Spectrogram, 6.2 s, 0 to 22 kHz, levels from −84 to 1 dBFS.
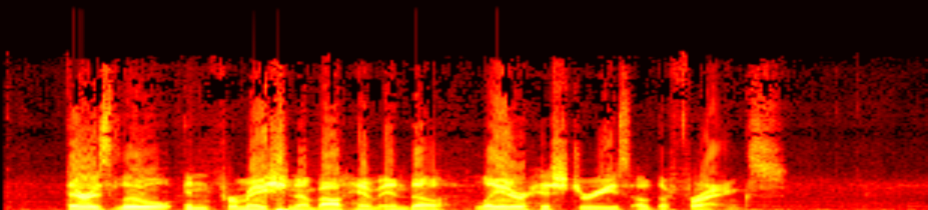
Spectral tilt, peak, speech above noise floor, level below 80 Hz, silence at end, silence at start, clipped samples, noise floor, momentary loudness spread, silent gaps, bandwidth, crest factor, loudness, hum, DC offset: -4 dB/octave; 0 dBFS; 32 dB; -28 dBFS; 0.95 s; 0.45 s; under 0.1%; -44 dBFS; 10 LU; none; 16.5 kHz; 12 dB; -11 LUFS; none; under 0.1%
